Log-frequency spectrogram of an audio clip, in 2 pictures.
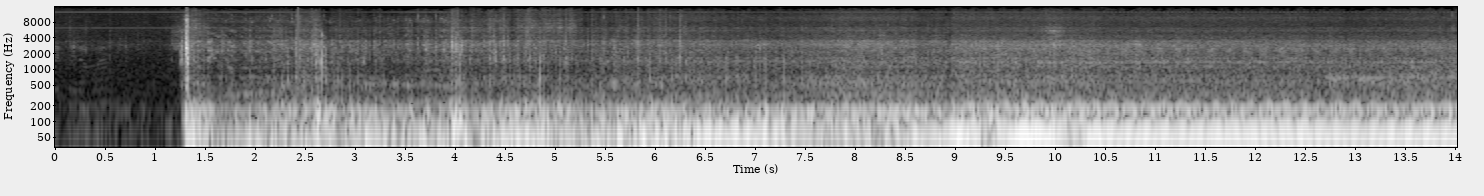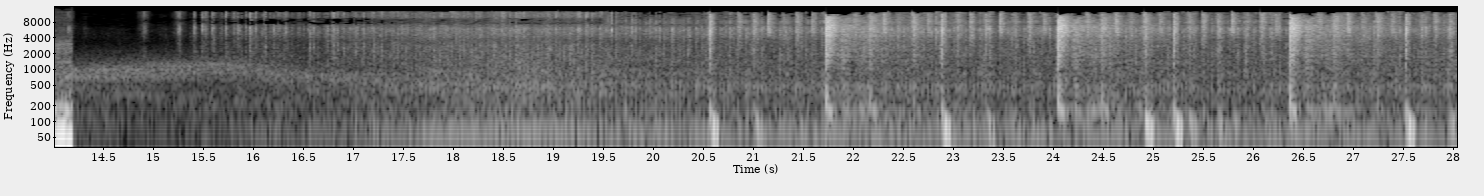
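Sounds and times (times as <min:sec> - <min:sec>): small plane engine in cabin: 0:01.2 - 0:28.0.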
